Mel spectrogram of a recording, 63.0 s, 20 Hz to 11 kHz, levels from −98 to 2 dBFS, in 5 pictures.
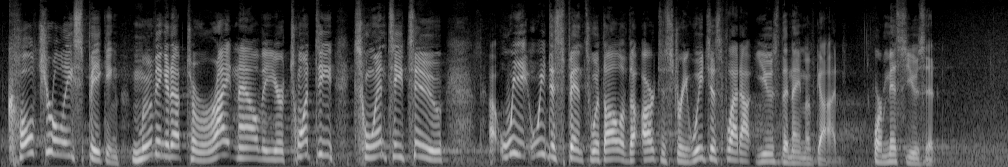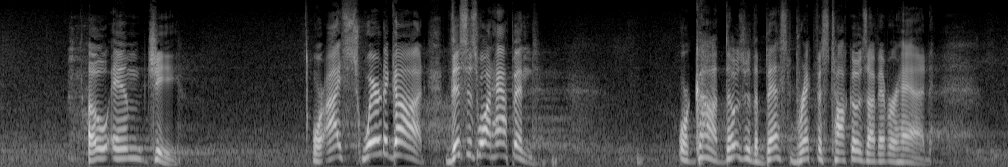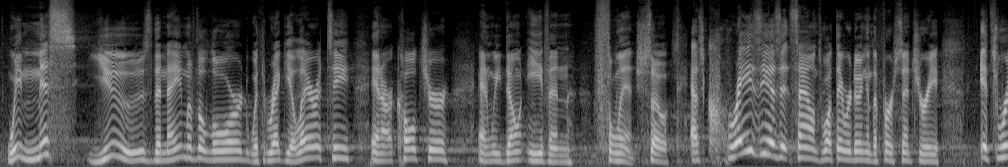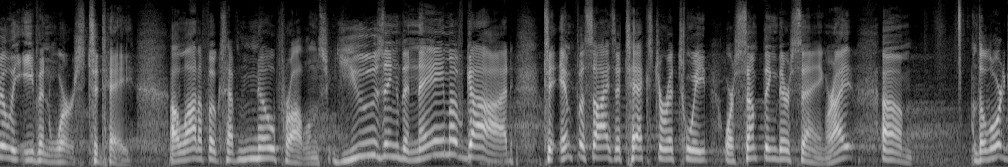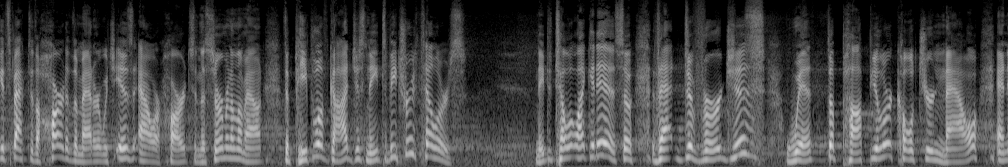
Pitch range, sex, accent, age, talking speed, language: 155-215 Hz, male, American, 40-59, 150 wpm, English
